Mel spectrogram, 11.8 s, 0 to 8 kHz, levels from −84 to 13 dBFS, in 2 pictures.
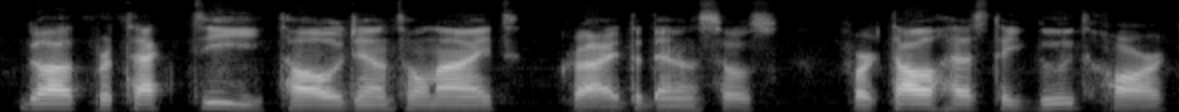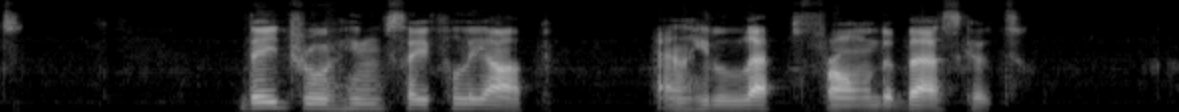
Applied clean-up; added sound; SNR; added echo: none; none; none; none.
